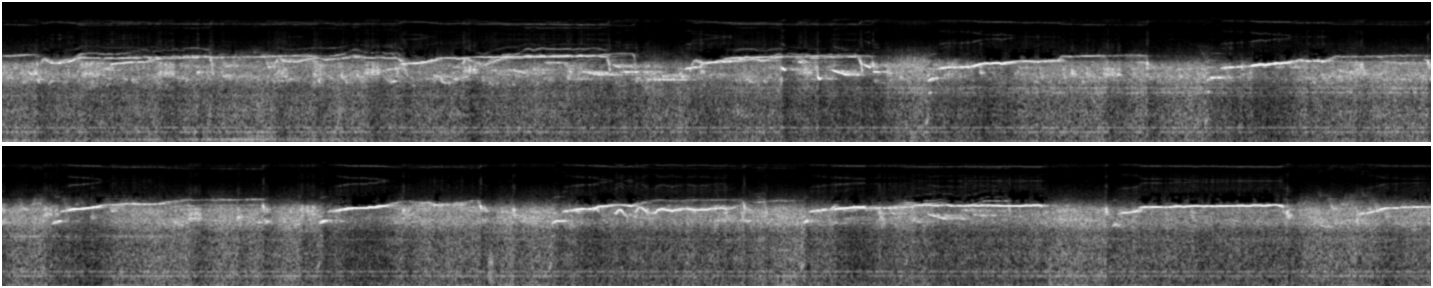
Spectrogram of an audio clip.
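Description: Outdoor bird calls: a high whistled call that rises and then holds, repeated about every two seconds over a dense background of other birdsong.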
